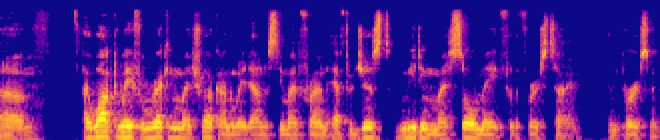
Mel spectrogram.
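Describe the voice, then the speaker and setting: Over a very clean recording with a silent background, a man with an ordinary speaking voice talks at medium pitch and a fairly quick pace, his intonation fairly even but his loudness swinging widely. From Canada, Alberta. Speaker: guest artist and rune practitioner. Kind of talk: casual chat.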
